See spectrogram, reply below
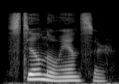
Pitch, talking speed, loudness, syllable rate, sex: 190 Hz, 150 wpm, -16 LUFS, 3.9 syllables/s, female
